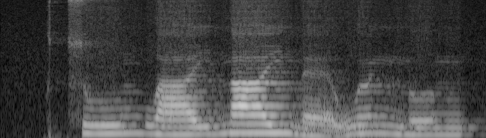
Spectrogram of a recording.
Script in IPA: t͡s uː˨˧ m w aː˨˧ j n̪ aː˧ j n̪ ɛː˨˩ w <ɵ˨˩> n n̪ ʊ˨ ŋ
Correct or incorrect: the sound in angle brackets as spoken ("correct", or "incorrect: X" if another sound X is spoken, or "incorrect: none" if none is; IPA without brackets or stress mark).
incorrect: ɵ˧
